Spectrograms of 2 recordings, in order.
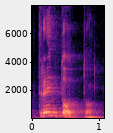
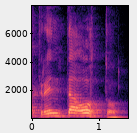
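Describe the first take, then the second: First: The parts are joined, dropping the middle vowel. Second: Both parts are said separately, keeping the vowel. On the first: The speaker calls it right. "انا قلت ترنتوتو" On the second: The speaker calls it wrong. "ما قلتش هنا ترنتا اوتو"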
